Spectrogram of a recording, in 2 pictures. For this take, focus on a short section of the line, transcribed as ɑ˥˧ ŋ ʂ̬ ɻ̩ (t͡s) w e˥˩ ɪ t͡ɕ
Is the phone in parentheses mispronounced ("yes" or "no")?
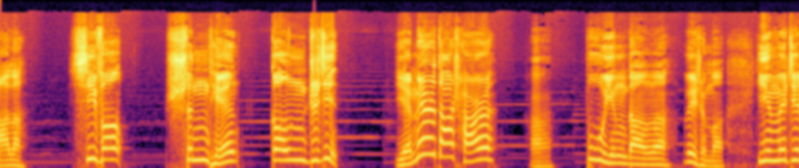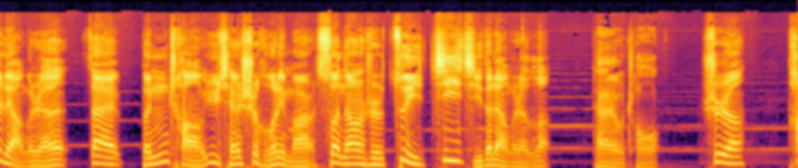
no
